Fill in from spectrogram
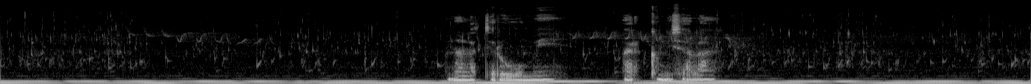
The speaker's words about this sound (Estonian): ja selles pausis voolava vee keskel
